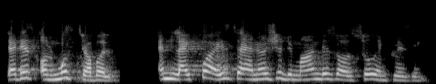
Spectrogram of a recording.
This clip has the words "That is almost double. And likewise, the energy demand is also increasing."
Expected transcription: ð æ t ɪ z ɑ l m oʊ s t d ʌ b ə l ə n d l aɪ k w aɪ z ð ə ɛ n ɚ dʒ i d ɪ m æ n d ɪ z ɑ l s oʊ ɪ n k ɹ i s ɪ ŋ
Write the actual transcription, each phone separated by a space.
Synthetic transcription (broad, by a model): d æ t ɪ z ɑ l m oʊ s t d ʌ b ə l ə n d l aɪ k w aɪ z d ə ɛ n ɚ dʒ i d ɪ m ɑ n d ɪ z ɑ l s oʊ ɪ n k ɹ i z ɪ ŋ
